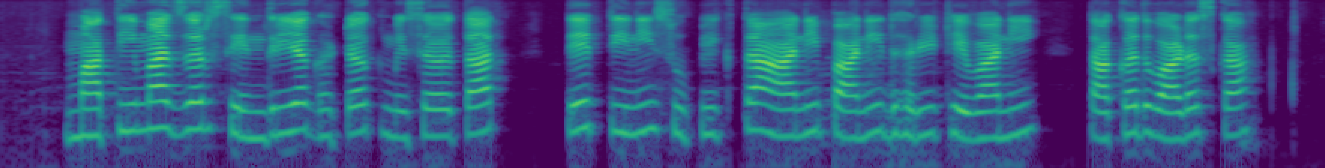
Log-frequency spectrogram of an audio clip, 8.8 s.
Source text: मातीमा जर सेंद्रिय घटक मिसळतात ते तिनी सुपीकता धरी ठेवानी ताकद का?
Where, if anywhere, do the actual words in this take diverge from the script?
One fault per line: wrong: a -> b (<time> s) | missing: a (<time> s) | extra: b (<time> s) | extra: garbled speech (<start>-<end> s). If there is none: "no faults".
extra: आणि पाणी (5.2 s)
extra: वाढस (7.7 s)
